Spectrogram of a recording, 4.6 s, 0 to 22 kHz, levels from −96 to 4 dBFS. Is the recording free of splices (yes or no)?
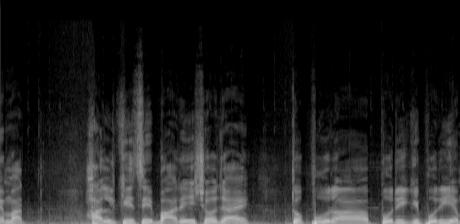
yes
